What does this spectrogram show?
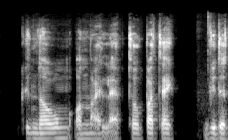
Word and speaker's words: GNOME: So the things that you're saying are the garden gnomes are pronounced gnomes. GNOME started off as an abbreviation, so that's why it's GNOME.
